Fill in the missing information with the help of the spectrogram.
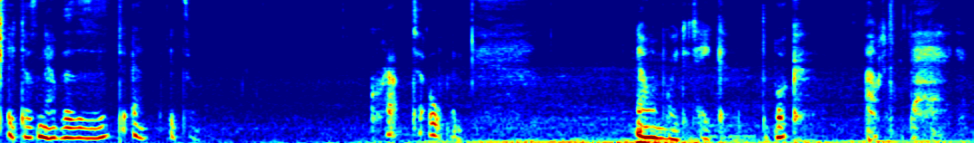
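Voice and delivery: soft whisper while unboxing. Real, not acted. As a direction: hush it like ASMR.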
